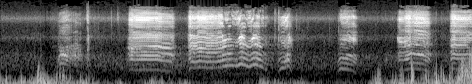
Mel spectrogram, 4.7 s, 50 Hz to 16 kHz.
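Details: Mother crow with her young while teaching it to forage, recorded 26 July 2019: a run of harsh, strongly harmonic caws in several bursts, some with a wavering pitch, over low rumbling background noise.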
